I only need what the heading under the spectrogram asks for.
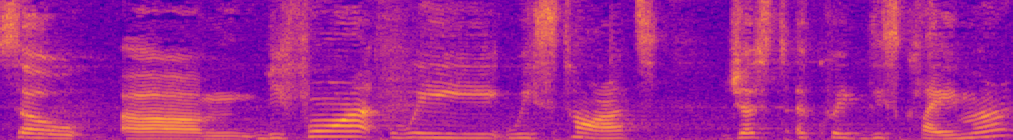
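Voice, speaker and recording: A woman with a French accent speaks very slowly in a somewhat breathy voice at a fairly high pitch with lively intonation. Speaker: game designer and artist. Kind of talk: online workshop presentation. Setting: video call. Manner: hesitant, with fillers.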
